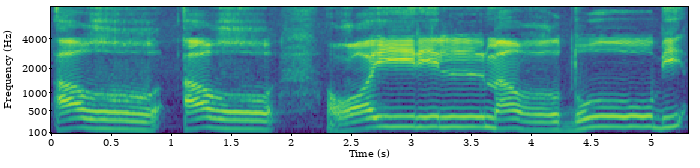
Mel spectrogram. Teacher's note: এখান থেকে গয়ন, জিহ্বার গোড়াটা গিয়ে এখানে লাগবে, লেগে গইন উচ্চারণ হবে, গইনে বাতাস বন্ধ থাকবে কিন্তু আওয়াজ জারি থাকবে।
